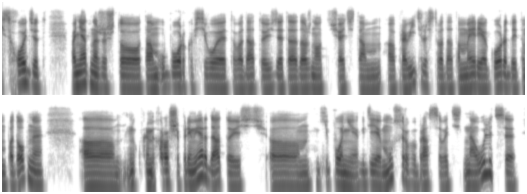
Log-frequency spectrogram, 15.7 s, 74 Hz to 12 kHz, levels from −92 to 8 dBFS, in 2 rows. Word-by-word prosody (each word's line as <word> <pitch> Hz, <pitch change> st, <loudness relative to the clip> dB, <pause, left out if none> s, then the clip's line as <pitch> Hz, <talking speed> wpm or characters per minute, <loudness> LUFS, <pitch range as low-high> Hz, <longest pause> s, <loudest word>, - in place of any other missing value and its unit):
исходит. 120 Hz, -5 st, +1 dB, 0.4 s
Понятно 125 Hz, +1 st, +5 dB
же, 110 Hz, -1 st, -3 dB
что 105 Hz, 0 st, +2 dB
там 100 Hz, +1 st, +2 dB
уборка 115 Hz, +1 st, 0 dB
всего 110 Hz, +2 st, -2 dB
этого, 105 Hz, -1 st, +1 dB
да, 105 Hz, +2 st, +1 dB
то 105 Hz, -, -6 dB
есть- 105 Hz, +2 st, -3 dB
это 105 Hz, -1 st, +2 dB
должно 105 Hz, 0 st, +1 dB
отвечать 105 Hz, 0 st, -4 dB
там, 100 Hz, +1 st, -3 dB
а, 100 Hz, 0 st, -2 dB
правительство, 110 Hz, +1 st, -2 dB
да, 105 Hz, 0 st, -4 dB
там 100 Hz, 0 st, -5 dB
мэрия 110 Hz, -1 st, +3 dB
города, 110 Hz, 0 st, +1 dB
и -, -, -2 dB
тому 105 Hz, 0 st, -7 dB
подобное. 115 Hz, +1 st, +1 dB, 0.5 s
А, 100 Hz, 0 st, +3 dB
ну, 120 Hz, -, -4 dB
прям 115 Hz, -3 st, +1 dB
хороший 120 Hz, -4 st, +1 dB
пример, 120 Hz, +11 st, +4 dB
да 115 Hz, +3 st, +4 dB
то 105 Hz, -, -3 dB
есть, 100 Hz, +1 st, -4 dB
а, 105 Hz, -1 st, 0 dB, 0.2 s
Япония. 115 Hz, -5 st, -1 dB
Где 110 Hz, -2 st, -1 dB
мусор 115 Hz, +10 st, -2 dB
выбрасывать 105 Hz, -2 st, -4 dB
на 110 Hz, 0 st, -1 dB
улице, 115 Hz, -, 0 dB
105 Hz, 150 wpm, -25 LUFS, 105-115 Hz, 0.5 s, Понятно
